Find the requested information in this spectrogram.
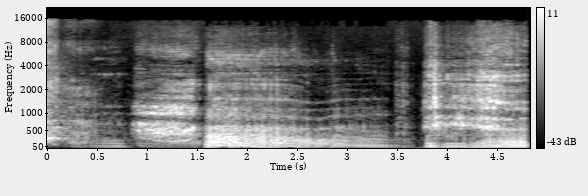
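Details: Growling tiger voice that starts softly, builds into a sustained rough roar, drops off briefly, then resumes with another heavy, grating roar.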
